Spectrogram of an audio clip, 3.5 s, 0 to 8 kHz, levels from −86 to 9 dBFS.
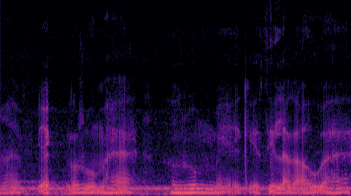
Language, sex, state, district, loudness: Hindi, male, Bihar, East Champaran, -31 LUFS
